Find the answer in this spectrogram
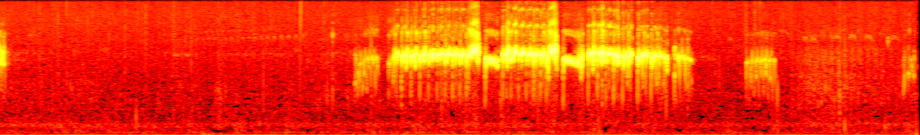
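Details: Long-billed Dowitcher uttering a dense run of fast, high, chattering notes for about three seconds, then a few short separate notes, against a quiet background.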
